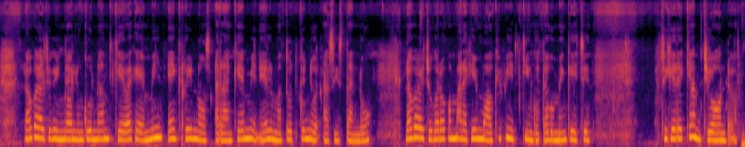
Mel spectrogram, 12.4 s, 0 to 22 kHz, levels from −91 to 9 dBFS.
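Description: No technical faults can be heard in the recording.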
